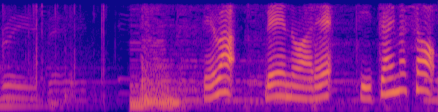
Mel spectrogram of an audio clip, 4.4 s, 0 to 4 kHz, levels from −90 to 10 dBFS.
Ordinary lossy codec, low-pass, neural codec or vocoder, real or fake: none; 3.6 kHz; none; real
